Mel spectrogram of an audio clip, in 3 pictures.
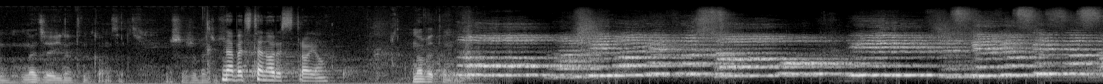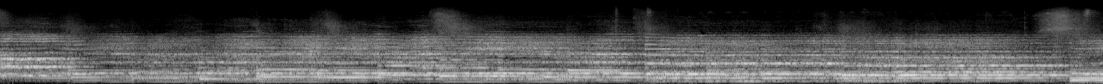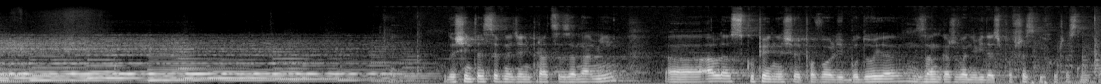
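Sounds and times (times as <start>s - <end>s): choir singing held chords: 4.2s - 28.9s.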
